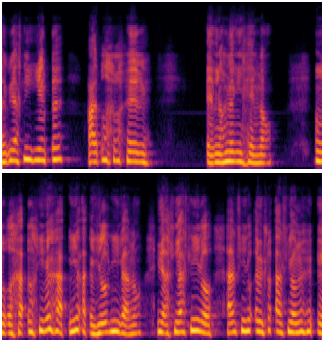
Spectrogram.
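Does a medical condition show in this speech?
Yes: Moebius syndrome, congenital.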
